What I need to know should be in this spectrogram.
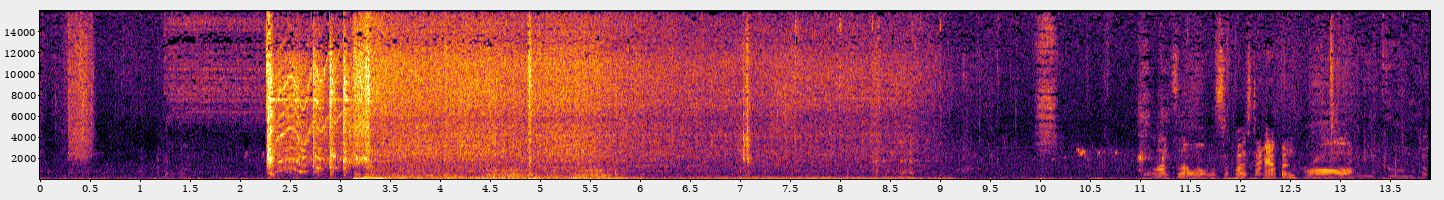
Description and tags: vehicle holdenssv ute ignition failed
holden ssv ute engine ignition, idle then turn off.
